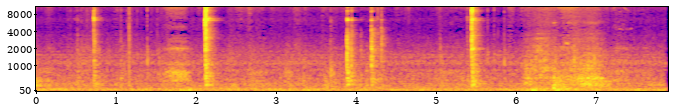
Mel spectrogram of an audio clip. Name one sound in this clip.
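Metal parts clunk and click as a heavy fitting is moved and clamped.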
